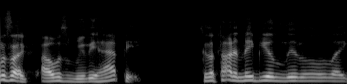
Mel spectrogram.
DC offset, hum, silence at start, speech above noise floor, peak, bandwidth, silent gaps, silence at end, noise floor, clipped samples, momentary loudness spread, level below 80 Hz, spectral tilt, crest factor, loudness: under 0.1%; none; 0 s; over 63 dB; -8 dBFS; 13 kHz; none; 0 s; under -90 dBFS; under 0.1%; 9 LU; -80 dBFS; -7.5 dB/octave; 20 dB; -28 LUFS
